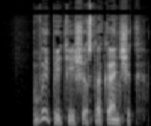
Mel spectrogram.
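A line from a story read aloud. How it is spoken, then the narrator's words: Muttered. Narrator (Russian): пробормотал он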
